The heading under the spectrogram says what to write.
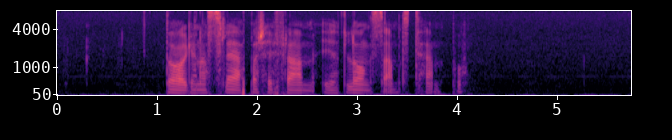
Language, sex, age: Swedish, male, 25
